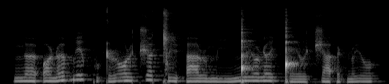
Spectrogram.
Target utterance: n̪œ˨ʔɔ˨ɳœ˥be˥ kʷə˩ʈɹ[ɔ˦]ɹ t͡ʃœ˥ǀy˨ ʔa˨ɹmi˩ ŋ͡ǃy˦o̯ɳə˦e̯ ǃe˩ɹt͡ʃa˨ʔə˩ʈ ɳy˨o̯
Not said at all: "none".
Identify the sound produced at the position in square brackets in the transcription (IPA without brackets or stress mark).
ɔ˦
